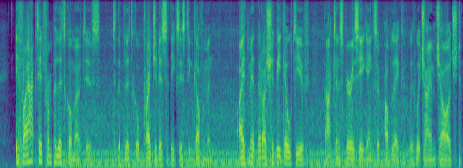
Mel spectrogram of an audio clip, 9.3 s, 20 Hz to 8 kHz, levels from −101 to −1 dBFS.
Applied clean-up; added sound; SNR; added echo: none; Engine / Truck / Car; 9 dB; none.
